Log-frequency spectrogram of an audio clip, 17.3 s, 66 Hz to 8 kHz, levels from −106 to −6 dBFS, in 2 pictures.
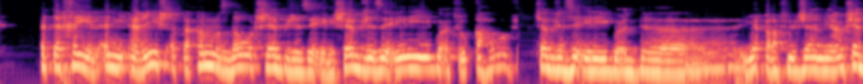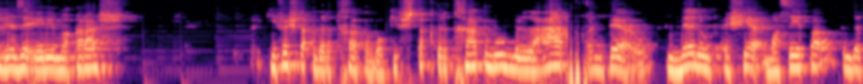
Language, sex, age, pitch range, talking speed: Arabic, male, 50-69, 145-185 Hz, 120 wpm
